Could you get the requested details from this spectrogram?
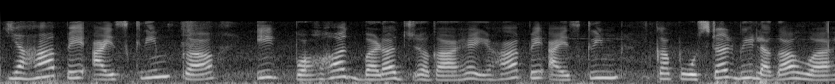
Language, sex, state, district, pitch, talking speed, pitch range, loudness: Hindi, female, Uttar Pradesh, Budaun, 275 Hz, 130 wpm, 230-305 Hz, -18 LUFS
